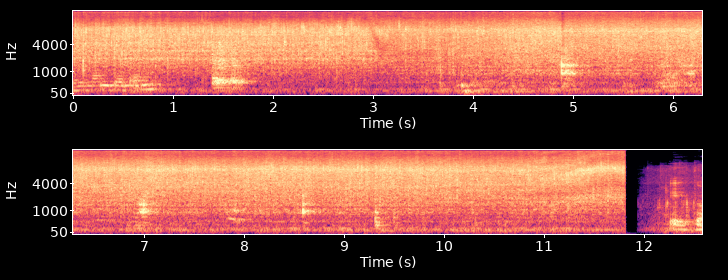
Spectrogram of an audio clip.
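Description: Okra sizzles in hot oil with onion and green chili, a loud continuous frying hiss broken by intermittent spatula scrapes as it is stirred, with a voice speaking briefly over it before a sudden cut near the end.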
